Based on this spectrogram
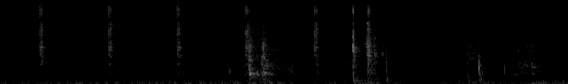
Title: Clicking sound in sleep mode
